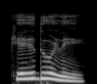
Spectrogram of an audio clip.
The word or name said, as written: ಕೆಯ್ದೊಳೆ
